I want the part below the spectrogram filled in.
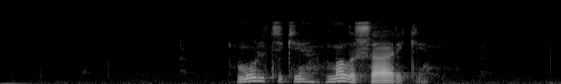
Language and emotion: Russian, sad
